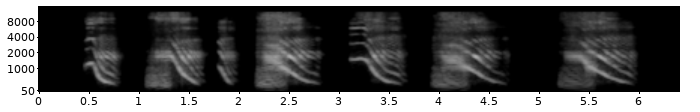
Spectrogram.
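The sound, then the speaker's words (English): A person imitates a cow elk's estrus buzz call by sputtering air through the lips. Seven raspy, buzzy calls each sweep downward in pitch, separated by short silent gaps, with no talk. “And then if you want to do it through your lips, that's a little bit harder for most guys.”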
